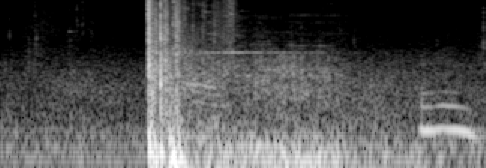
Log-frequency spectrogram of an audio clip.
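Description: A sniper rifle fires a single loud shot that echoes away.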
